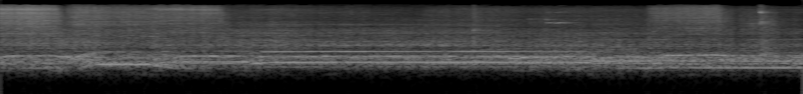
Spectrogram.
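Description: Radio-controlled model construction machines, an RC Volvo excavator and model tipper trucks, with their electric hydraulic pumps whining together. The several steady whines step up and down in pitch as the boom, bucket and tipper beds are worked.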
